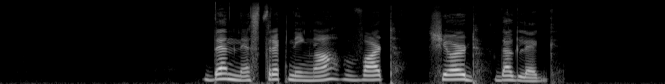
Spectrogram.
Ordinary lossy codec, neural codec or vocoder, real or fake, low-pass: none; none; real; 19.8 kHz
